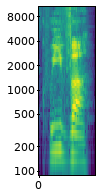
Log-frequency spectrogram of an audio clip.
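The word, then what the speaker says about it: Caoimhe: I just heard that her name is pronounced Quiva.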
